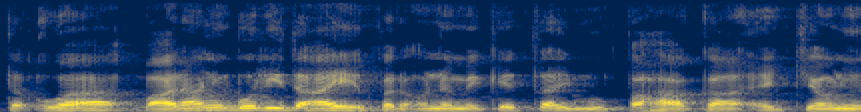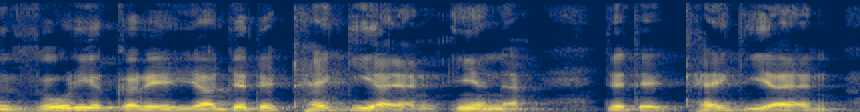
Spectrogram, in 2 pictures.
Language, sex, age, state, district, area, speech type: Sindhi, male, 60+, Gujarat, Kutch, urban, spontaneous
